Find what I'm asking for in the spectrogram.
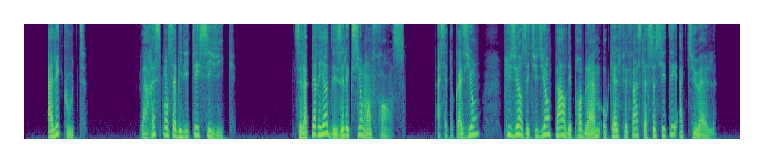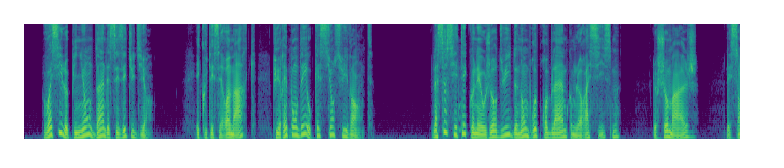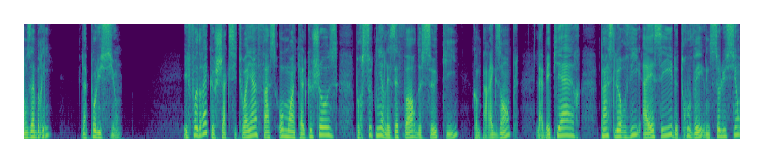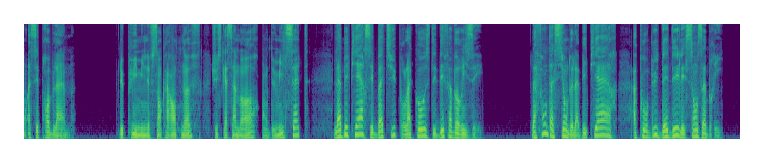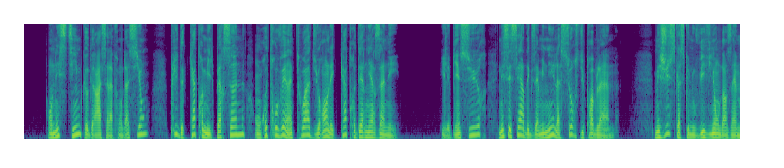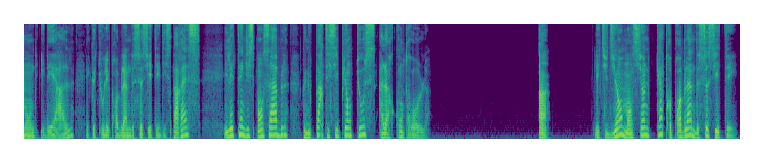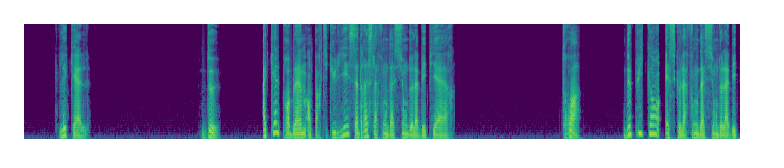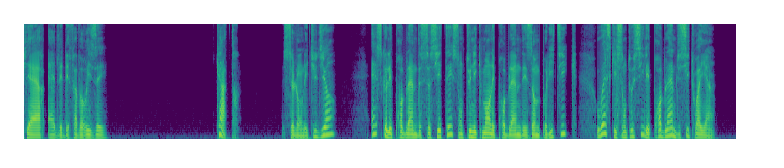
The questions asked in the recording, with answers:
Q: L'étudiant mentionne 4 problèmes de société. Lesquels ?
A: Le racisme, le chômage, les sans-abri, la pollution.

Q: À quel problème en particulier s'adresse la fondation de l'abbé Pierre ?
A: Au problème des sans-abri.

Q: Depuis quand est-ce que la fondation de l'abbé Pierre aide les défavorisés ?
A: Depuis 1949.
